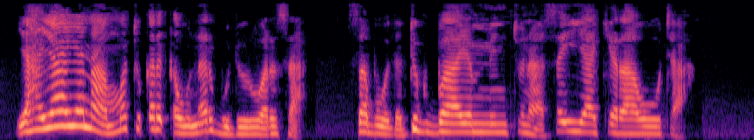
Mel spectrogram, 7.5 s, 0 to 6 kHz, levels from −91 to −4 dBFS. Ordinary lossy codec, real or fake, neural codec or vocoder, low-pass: MP3, 32 kbps; real; none; 5.4 kHz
